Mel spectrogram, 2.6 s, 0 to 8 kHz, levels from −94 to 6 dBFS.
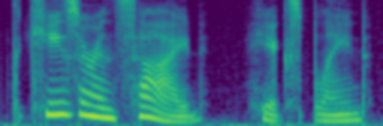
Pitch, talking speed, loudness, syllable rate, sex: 195 Hz, 140 wpm, -15 LUFS, 5.2 syllables/s, female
